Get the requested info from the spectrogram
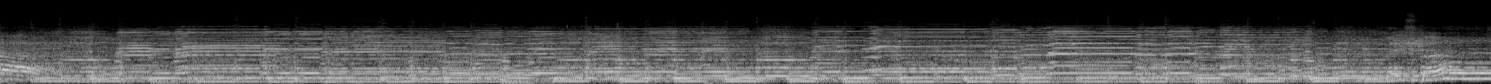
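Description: Two button accordions and a guitar playing an instrumental passage of a chamamé, the accordions carrying the melody over a steady bass line.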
